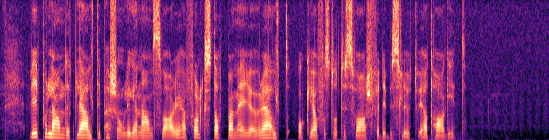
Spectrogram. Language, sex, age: Swedish, female, 29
